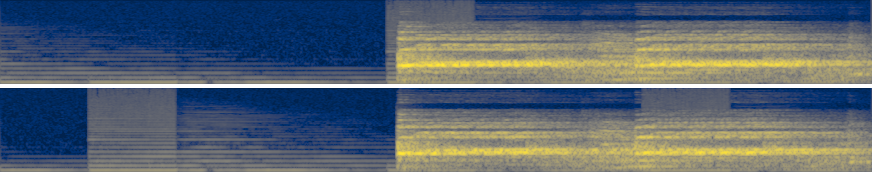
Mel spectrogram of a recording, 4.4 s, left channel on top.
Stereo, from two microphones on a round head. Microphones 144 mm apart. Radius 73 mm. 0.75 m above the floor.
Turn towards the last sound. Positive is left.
turn(degrees=-30)  # may be behind; listen again after turning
